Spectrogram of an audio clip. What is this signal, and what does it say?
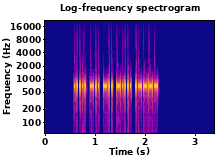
Morse code, heard as a keyed tone, about 46 wpm, 700 Hz. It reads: 5DD61
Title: Five Challenging Letter-Number Combinations 45wpm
